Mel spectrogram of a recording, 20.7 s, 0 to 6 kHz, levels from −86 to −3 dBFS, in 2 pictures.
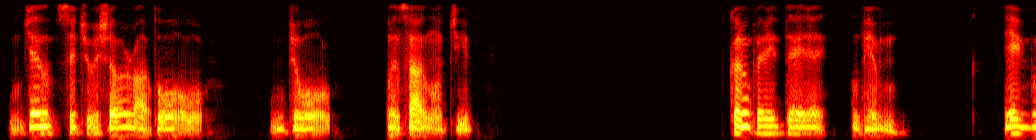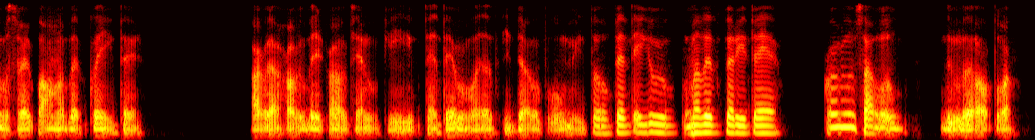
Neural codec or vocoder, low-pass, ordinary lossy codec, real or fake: autoencoder, 44.1 kHz, a latent of 192 numbers a frame, MeloTTS; 5.4 kHz; none; fake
